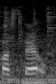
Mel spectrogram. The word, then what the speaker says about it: pastel: this it's called a pastel that's how we pronounce pel pastel it's a beef pastel okay right it's basically a uh flour FL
